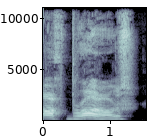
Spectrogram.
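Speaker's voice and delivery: mock talking with mouth full. Imitating the other speaker talking with food in mouth: imitating talking with mouth full. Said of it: "you have it in your mouth going".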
